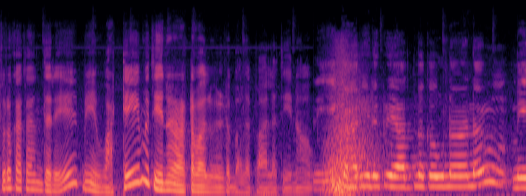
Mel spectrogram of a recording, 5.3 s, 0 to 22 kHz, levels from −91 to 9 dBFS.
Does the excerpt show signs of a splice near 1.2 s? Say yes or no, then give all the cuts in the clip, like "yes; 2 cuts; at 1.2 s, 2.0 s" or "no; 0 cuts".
no; 1 cut; at 3.2 s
